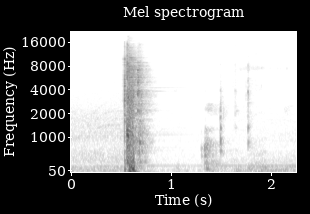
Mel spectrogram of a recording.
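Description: An air rifle fires a single 15-grain slug with a sharp, close crack, followed moments later by a few faint metallic clicks and taps.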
